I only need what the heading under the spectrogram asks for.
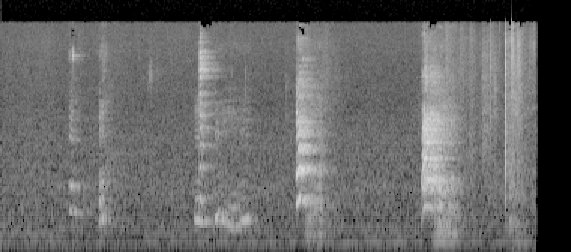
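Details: Young Siberian Husky, not yet fully grown, asking its owner to play while the owner works at the computer, in one of three stages of pleading; whimpers, wavering yips and sharp short barks come in irregular bursts indoors.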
